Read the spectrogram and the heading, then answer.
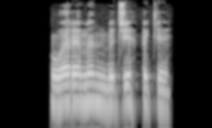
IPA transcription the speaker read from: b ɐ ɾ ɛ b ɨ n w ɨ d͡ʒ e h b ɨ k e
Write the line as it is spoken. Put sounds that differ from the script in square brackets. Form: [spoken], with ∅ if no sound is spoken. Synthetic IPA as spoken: [w] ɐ ɾ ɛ [m] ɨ n [b] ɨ d͡ʒ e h b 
